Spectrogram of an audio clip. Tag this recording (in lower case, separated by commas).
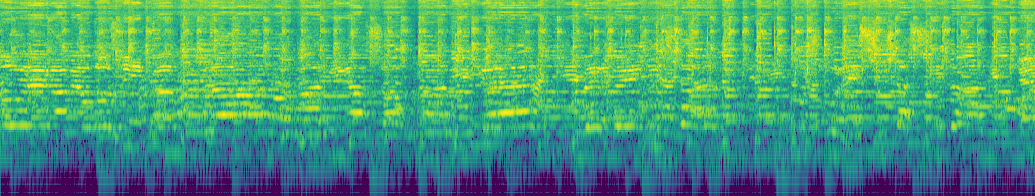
speech, music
